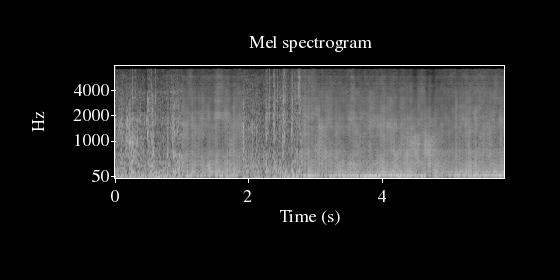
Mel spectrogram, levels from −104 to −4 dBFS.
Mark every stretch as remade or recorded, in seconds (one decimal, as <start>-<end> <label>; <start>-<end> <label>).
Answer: 0.0-1.0 recorded; 1.0-1.9 remade; 1.9-2.8 recorded; 2.8-5.8 remade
